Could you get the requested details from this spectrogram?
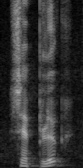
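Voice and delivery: ordinary delivery, nothing marked

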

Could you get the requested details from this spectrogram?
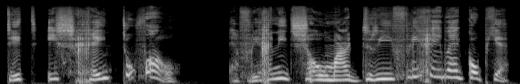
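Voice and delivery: high, accusing teacher; angry. A narrator's reading. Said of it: "Boos speurt ze de klas rond".

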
